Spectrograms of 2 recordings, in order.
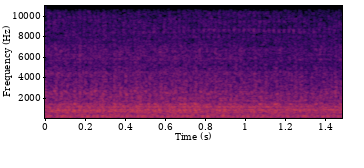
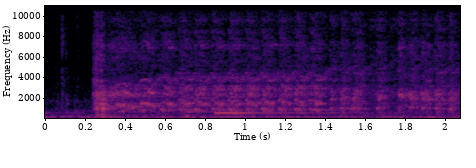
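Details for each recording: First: Ford F-350 6.7 diesel with about 160K miles, new batteries fitted, idling: smooth, even, steady low rumble with no ticking or knocking. Normal, healthy diesel idle. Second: Ford F350 6.7 diesel after battery install, BCM reset and code erase: several cranks catch briefly then die, engine sucks air and stalls; owner suspects blocked exhaust. Engine starts then stalls.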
